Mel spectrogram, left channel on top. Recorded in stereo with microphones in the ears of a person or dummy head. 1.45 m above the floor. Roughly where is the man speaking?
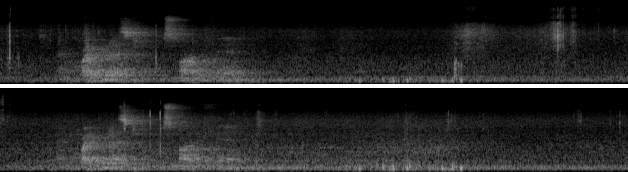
Right.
